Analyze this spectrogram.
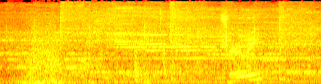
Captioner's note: vacuum running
